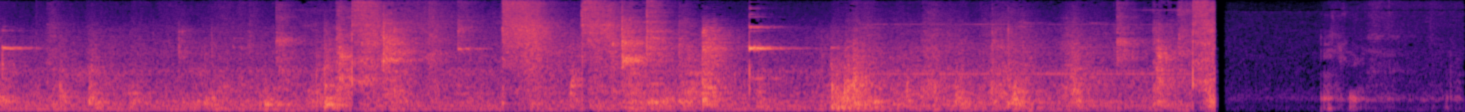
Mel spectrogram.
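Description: Glass champagne bottles knocking and clinking against one another and the metal rail of a rotating accumulation table on a bottling line, with a continuous mechanical rattle and a few brief bright glass pings. The sound cuts off suddenly about nine seconds in.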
